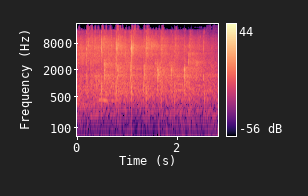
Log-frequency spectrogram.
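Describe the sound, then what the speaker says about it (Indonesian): Applause for the sponsors at a language ambassador pageant final rises as a steady wash of clapping with a few sharper individual claps standing out in an uneven rhythm. "Beri tepuk tangan kepada penaja kita hari ini."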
